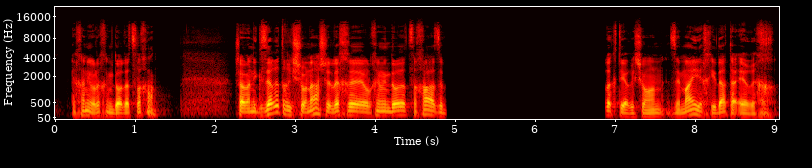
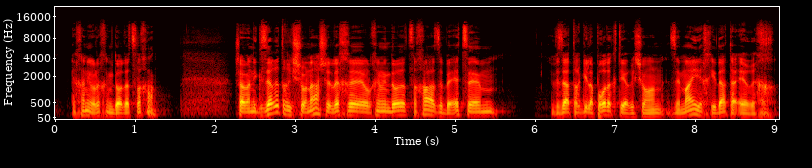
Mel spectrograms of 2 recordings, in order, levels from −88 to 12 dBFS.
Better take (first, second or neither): second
